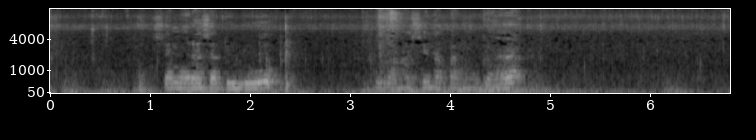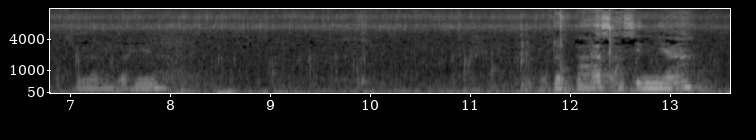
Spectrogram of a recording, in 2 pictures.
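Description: A ladle scrapes and stirs in a pan.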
